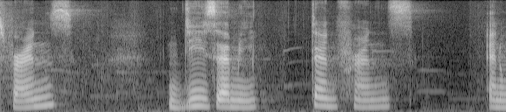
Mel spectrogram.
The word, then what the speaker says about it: dix: 10 amis, 10 friends. And when it's followed by a consonant, the letter X is simply not sounded.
